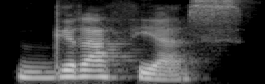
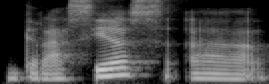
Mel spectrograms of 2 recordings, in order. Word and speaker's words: gracias: It's okay if you pronounce it gracias too. That's perfectly fine. In most of Spain, you will hear gracias. But if you say gracias, everybody will understand you.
